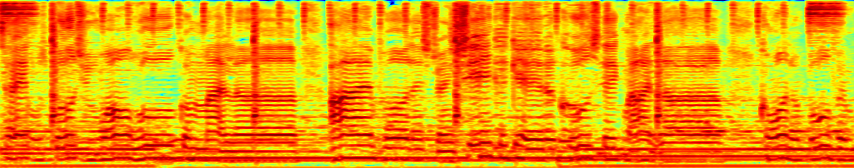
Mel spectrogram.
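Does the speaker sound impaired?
No.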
